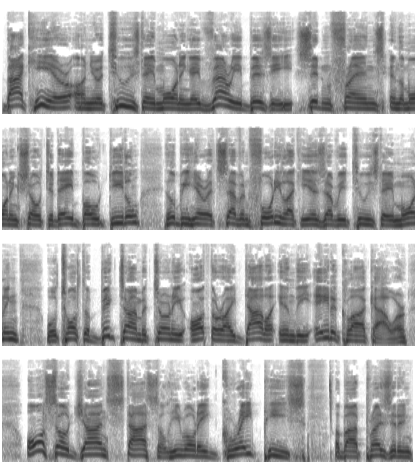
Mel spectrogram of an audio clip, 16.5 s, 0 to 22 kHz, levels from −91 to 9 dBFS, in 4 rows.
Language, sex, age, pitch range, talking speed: English, male, 50-69, 150-180 Hz, 190 wpm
